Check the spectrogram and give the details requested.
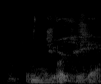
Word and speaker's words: Jussie: How do you properly pronounce his name? Jussie Smollett. Jussie Smollet. Yeah. Jussie. Yeah. Juicy.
